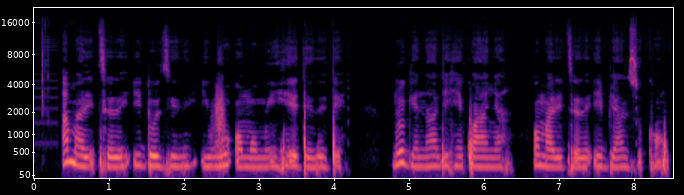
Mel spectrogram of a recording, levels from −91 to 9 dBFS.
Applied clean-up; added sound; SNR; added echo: none; none; none; none.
